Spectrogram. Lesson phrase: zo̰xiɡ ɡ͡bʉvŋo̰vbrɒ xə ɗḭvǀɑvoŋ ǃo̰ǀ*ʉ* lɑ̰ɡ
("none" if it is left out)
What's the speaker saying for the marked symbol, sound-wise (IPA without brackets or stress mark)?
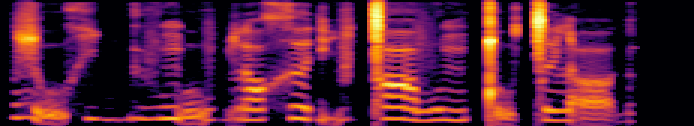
ɘ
